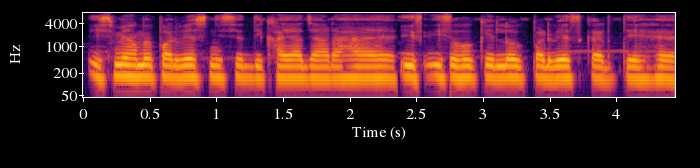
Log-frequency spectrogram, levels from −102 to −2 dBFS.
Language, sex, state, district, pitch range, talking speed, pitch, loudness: Hindi, male, Bihar, Araria, 150-160 Hz, 200 wpm, 150 Hz, -25 LUFS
